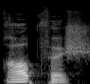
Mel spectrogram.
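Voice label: "Raubfisch", German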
